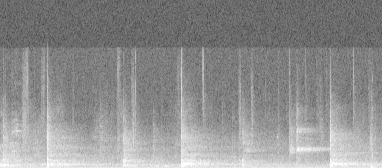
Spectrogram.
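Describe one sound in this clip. A racket strikes a tennis ball with sharp pops.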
